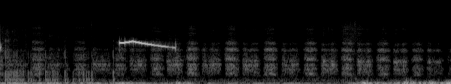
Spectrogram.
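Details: Kurzhaar pointer working wild partridges in Cyprus on 2 February 2024, rapid steady panting about five breaths per second throughout, with one shrill falling whistle blast sounding early over the dog's breathing.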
